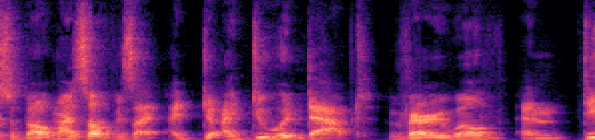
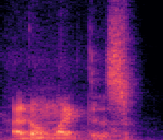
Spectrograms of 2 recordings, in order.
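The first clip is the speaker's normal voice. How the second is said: ordinary talk, nothing marked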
